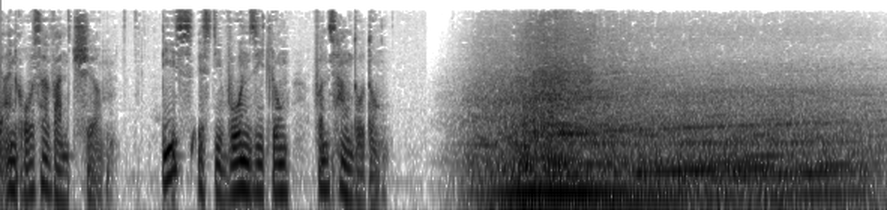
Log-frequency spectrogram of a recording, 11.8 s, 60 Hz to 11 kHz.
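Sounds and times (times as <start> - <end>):
speech: 0.0 - 1.6, 2.2 - 5.2
crowded bus engine droning while driving: 6.0 - 11.8.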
